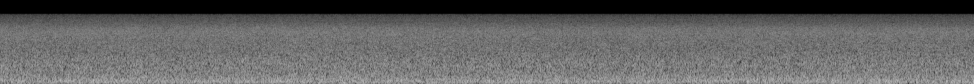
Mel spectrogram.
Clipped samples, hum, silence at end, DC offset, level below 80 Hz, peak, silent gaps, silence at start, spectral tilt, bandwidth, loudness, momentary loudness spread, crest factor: under 0.1%; none; 0 s; under 0.1%; -34 dBFS; -6 dBFS; none; 0 s; -3 dB/octave; 11.5 kHz; -19 LUFS; 1 LU; 14 dB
